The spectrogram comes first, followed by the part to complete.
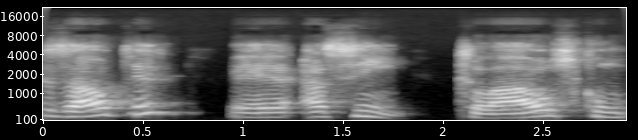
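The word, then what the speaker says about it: Sauter: E o Zauter se escreve com S, mas se pronuncia com Z.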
